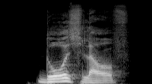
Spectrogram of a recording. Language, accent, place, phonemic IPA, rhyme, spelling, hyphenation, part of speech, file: German, Germany, Berlin, /ˈdʊʁçˌlaʊ̯f/, -aʊ̯f, Durchlauf, Durch‧lauf, noun, De-Durchlauf.ogg
- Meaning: iteration of a process, run-through (rehearsal), (test) run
